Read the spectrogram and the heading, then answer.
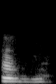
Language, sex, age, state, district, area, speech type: Marathi, female, 30-45, Maharashtra, Nagpur, rural, conversation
